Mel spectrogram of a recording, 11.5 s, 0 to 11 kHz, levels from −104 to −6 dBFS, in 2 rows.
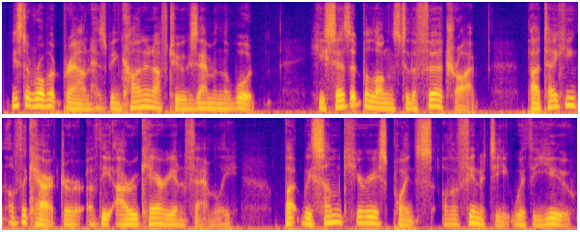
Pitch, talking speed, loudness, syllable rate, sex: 120 Hz, 195 wpm, -20 LUFS, 5.9 syllables/s, male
